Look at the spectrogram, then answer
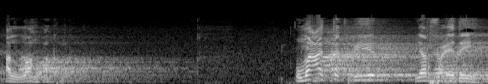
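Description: A man's voice: fairly high pitch, fairly bright tone. A man teaching a religious text, repeating key points and singing out examples. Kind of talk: explaining a text in a lesson. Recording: echoey hall, voice from far off.

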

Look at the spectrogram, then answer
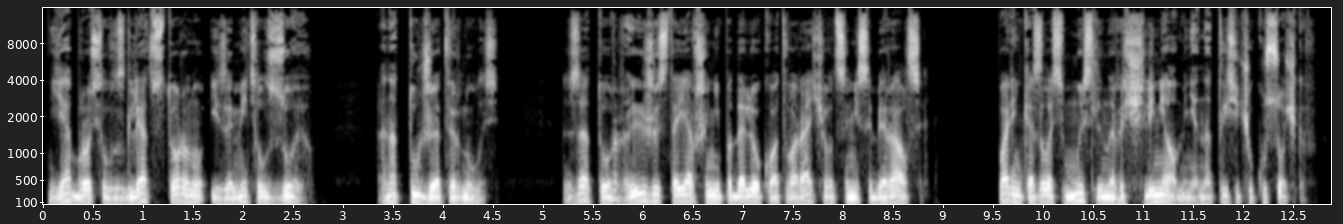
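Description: A male narrator reading a first-person story in an even, steady way. His voice is low and a bit husky. The recording is close and dry. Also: no echo. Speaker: audiobook narrator.

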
